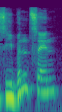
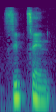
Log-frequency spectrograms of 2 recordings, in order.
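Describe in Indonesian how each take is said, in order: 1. Kata ini mempertahankan suku kata tambahan "en". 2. Kata ini menghilangkan suku kata "en". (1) "itu juga bukan siebzehn" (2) "tetapi siebzehn. E-N-nya weg, hilang"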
